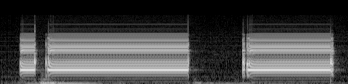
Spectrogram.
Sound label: SVP Horn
